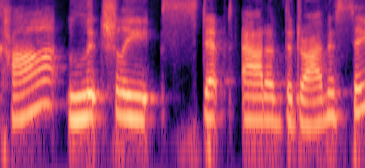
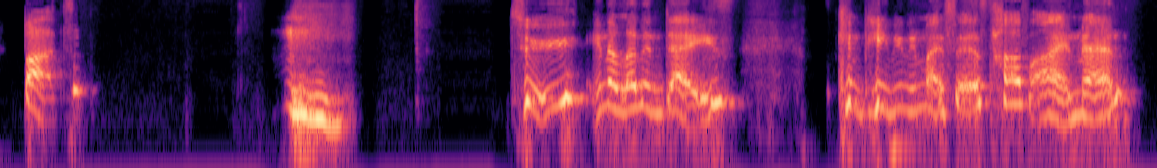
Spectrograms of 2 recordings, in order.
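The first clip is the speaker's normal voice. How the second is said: halting, tearful crying through broken phrases, pitched up; 5 semitones higher than usual. Speaker getting emotional about her journey, crying. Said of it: "I'm crying because I'm so fucking proud".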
